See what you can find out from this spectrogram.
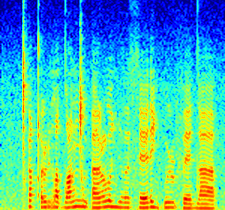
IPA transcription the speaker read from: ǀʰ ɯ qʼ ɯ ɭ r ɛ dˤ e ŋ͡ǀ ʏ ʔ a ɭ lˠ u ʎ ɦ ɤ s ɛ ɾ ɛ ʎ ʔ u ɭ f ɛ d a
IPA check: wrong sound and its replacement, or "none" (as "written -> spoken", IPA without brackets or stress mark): ʏ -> u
